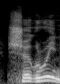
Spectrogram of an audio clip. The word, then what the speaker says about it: shagreen: 나오는데 거의 쓰지 않습니다 거의 대부분 사람들이 shagreen 이렇게 두 번째 음절에 스트레스를 둡니다 the dem turn out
